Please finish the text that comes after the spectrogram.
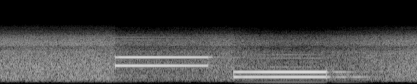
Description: Aircraft SELCAL, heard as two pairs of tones, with radio static and room echo. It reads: LR-BG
